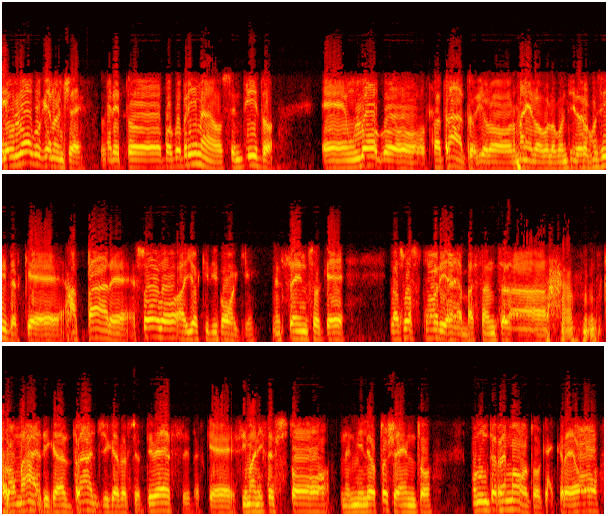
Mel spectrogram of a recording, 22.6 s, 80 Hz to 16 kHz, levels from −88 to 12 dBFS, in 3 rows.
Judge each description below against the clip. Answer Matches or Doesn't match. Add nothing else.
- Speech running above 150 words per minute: Doesn't match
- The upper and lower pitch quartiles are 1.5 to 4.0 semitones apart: Doesn't match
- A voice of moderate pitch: Doesn't match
